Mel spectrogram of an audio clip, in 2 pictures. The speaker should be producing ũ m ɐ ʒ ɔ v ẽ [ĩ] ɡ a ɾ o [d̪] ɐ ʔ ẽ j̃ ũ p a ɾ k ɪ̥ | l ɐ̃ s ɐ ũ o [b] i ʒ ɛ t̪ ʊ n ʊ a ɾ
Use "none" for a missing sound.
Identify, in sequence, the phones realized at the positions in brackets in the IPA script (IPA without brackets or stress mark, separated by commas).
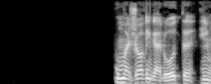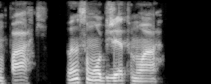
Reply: j̃, t̪, b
